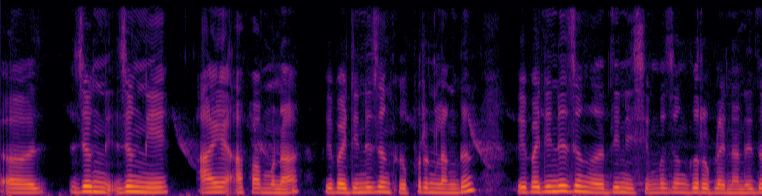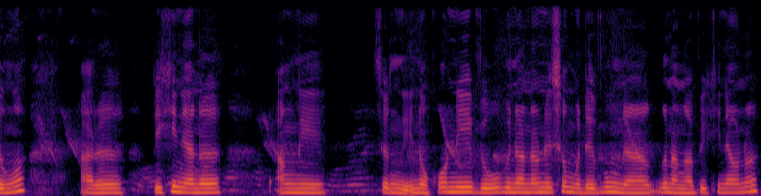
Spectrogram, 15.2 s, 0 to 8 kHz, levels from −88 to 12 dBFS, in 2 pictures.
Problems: none marked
